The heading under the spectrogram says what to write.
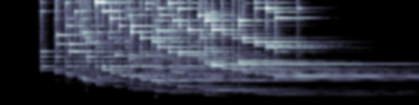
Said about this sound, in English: And then we're going to be using the wind chime.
